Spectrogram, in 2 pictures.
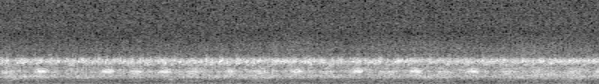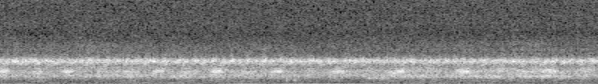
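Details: Frogs calling in darkness at dawn during the monsoon rains by the Deokso IC expressway interchange, South Korea, with light fog. A dense, overlapping chorus of many callers forms a steady pulsing wall of croaks, with faint traffic rumble beneath.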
